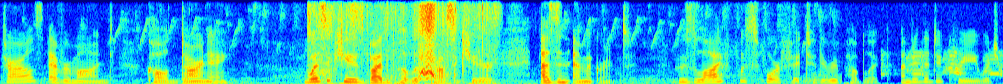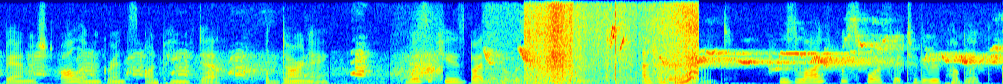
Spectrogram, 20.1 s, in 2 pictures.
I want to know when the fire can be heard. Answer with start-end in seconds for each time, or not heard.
not heard.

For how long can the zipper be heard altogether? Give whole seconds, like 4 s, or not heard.
4 s.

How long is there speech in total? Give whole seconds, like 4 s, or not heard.
19 s.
